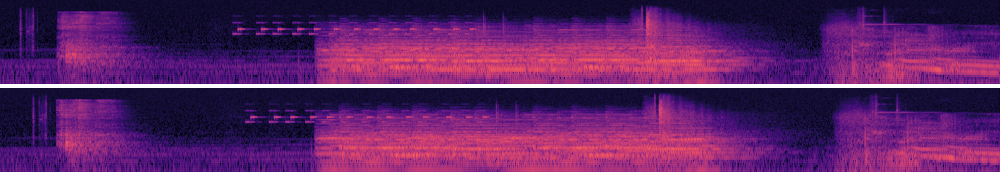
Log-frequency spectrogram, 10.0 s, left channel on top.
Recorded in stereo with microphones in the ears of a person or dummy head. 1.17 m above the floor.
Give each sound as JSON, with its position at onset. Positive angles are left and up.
{"t": 0.6, "sound": "a drawer", "side_deg": -50, "distance_m": 1.4}
{"t": 3.1, "sound": "a piano", "side_deg": -20, "distance_m": 3.0}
